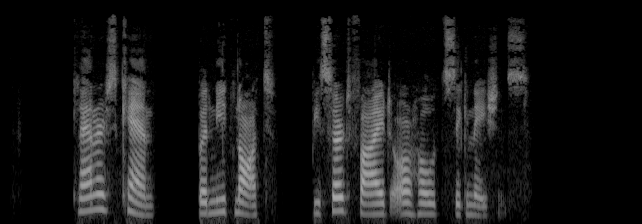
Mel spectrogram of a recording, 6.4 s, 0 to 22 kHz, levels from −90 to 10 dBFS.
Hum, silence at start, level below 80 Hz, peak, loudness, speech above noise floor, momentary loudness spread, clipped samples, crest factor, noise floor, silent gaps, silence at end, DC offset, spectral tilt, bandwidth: none; 0.75 s; -78 dBFS; -10 dBFS; -30 LUFS; over 59 dB; 11 LU; under 0.1%; 22 dB; under -90 dBFS; none; 1.15 s; under 0.1%; -1.5 dB/octave; 16.5 kHz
